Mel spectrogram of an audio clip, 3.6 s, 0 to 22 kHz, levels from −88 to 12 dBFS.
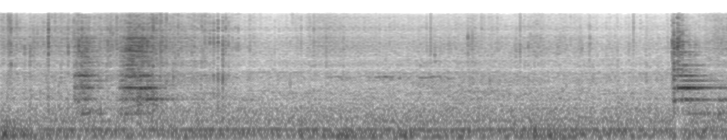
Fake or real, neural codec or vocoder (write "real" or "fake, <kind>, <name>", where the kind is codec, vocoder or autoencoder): fake, vocoder, Vocos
